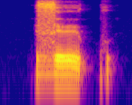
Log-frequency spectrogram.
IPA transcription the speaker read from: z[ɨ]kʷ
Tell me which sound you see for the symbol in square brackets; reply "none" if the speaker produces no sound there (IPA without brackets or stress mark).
ɨ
